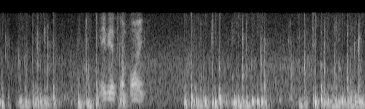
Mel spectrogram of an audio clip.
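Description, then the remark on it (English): Rapid, steady clatter of computer keyboard keys being typed, with quick irregular clicks running throughout and a brief voice rising over them partway through. “Wow, you are doing some serious typing over there.”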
